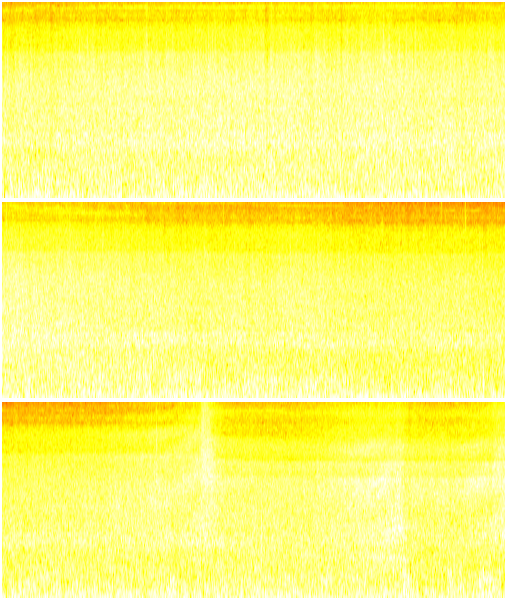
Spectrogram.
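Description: Car driving on wet roads in the rain: a steady low rumble and the hiss of tyres on water, with wind noise. A brief rising swish comes about fifteen seconds in.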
